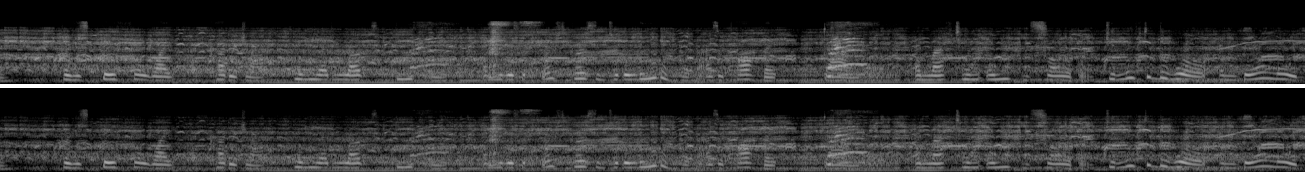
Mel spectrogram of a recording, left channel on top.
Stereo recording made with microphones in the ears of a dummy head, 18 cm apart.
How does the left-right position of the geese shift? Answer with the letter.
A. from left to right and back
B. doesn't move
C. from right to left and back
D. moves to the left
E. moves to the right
E.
